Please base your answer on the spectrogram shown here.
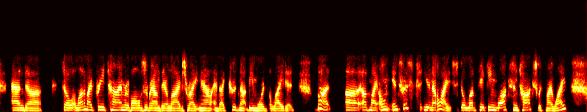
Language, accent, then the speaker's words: English; Midwest, United States; So like many people, I grew up in a broken home. I grew up in the American Midwest in a church culture with a church on every corner.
